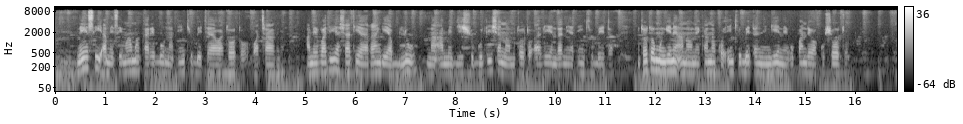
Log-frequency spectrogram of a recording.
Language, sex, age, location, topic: Swahili, male, 25-35, Mombasa, health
